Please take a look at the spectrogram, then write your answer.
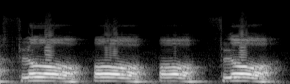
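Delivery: floor and its o said loud, the vowel isolated; teacher drilling the vowel in floor. Shown as a demonstration. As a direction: stretch the o in floor and hit it loud. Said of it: "Eso es el sonido vocal".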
